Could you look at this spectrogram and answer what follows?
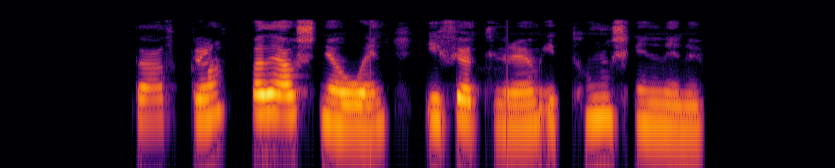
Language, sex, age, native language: Icelandic, female, 12, Icelandic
